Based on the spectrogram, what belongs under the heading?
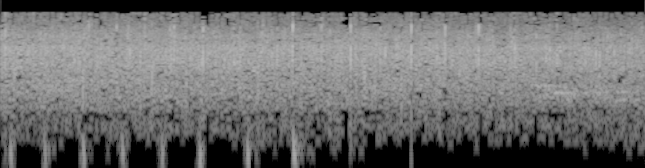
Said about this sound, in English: Why don't we give the Lord a hand clap of praise right now? Thank you, Jesus.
